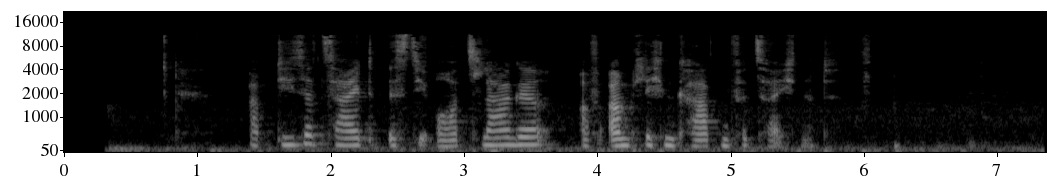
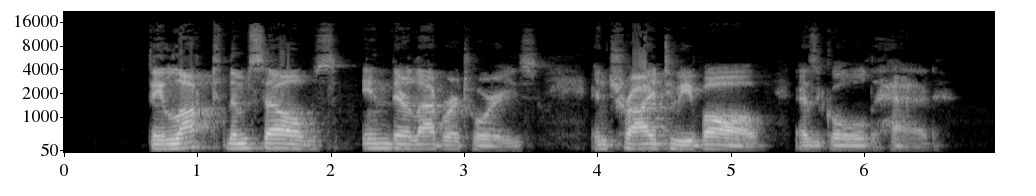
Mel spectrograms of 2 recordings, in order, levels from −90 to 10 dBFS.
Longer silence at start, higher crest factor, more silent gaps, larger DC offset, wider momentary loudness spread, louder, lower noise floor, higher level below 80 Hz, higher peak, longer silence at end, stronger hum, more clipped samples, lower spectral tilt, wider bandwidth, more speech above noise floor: second, 0.35 s vs 0.65 s; first, 26 dB vs 18 dB; neither; neither; first, 23 LU vs 15 LU; second, -39 LUFS vs -18 LUFS; second, -62 dBFS vs -83 dBFS; about the same, -62 dBFS vs -62 dBFS; second, -16 dBFS vs 0 dBFS; second, 0 s vs 0.4 s; neither; neither; about the same, -4.5 dB/octave vs -4.5 dB/octave; second, 11.5 kHz vs 16 kHz; second, 23 dB vs 65 dB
